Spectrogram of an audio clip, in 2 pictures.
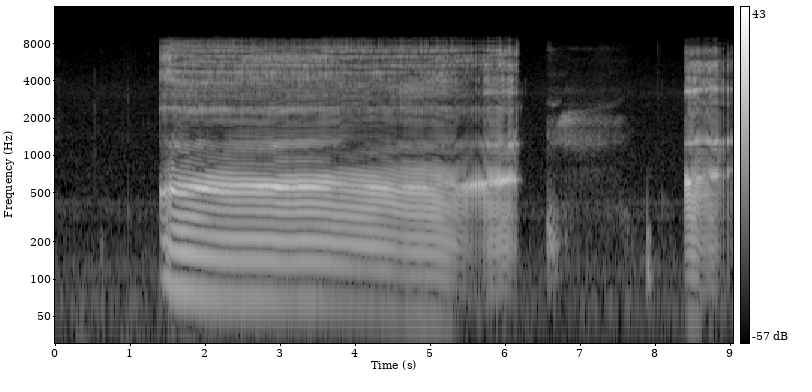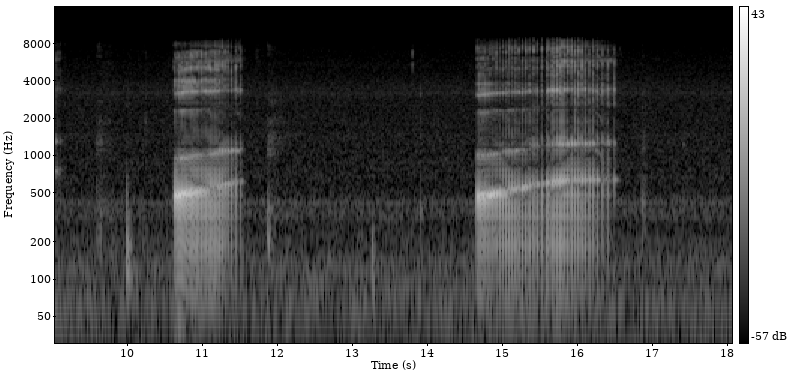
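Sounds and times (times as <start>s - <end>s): man burping: 1.4s - 7.1s, 8.4s - 9.1s, 10.6s - 12.0s, 14.7s - 16.6s.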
